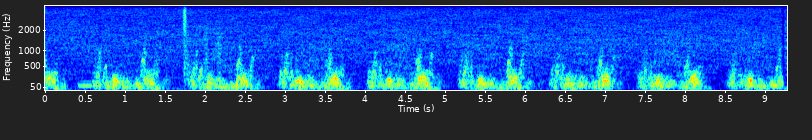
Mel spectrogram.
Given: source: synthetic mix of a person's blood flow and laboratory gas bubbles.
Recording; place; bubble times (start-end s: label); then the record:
Doppler ultrasound of blood flow; precordium
9.25-9.28 s: bubbles
From the record:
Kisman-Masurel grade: 111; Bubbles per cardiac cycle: 1 to 2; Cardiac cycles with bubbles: 1 to 10%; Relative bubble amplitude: barely perceptible (0.100 to 0.250); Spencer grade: 1 (occasional bubble signal discernible with the cardiac motion signal, with majority of cardiac periods free of bubbles); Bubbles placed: only in the low amplitude regions of the cardiac cycle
